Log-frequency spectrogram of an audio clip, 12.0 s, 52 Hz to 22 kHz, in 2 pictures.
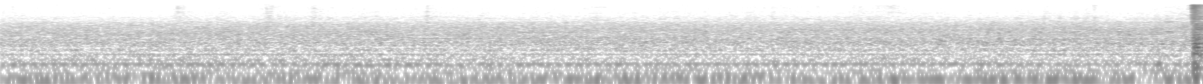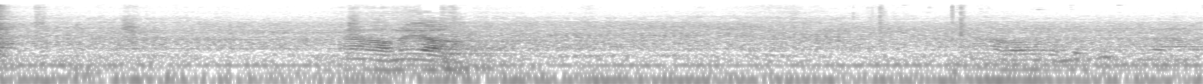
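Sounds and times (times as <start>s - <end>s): packing machine humming: 0.0s - 12.0s.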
